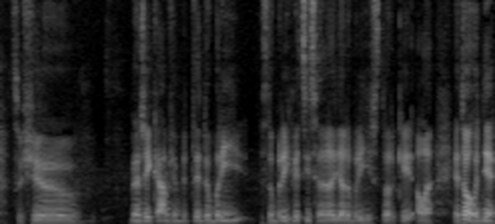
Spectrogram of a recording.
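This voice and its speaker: A man is speaking. His pace is very fast. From South Moravia, Czechia. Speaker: travel photographer. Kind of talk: interview before live audience. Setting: café with live audience.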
